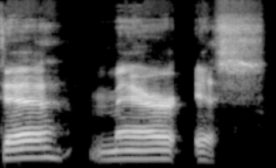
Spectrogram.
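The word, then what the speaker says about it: Desmarais: I think it's funny to hear everyone pronounce my name differently, but I say it Demaris. Demaris. That's easy. You know what it is? It's the silent S there, that Desmaris, that screws it up for.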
